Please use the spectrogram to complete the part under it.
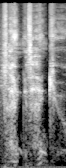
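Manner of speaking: weak, faint, barely-there whisper. In a game, the weak knight thanks his rescuer, in a weak whisper. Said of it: "He whispers".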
